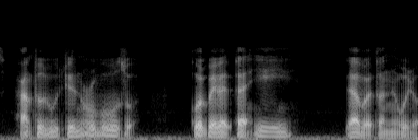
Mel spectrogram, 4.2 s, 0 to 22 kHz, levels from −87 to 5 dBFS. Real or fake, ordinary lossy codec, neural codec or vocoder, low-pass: fake; AAC, 32 kbps; autoencoder, 22.05 kHz, a latent of 192 numbers a frame, VITS, trained on many speakers; 5.4 kHz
